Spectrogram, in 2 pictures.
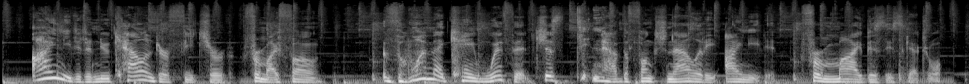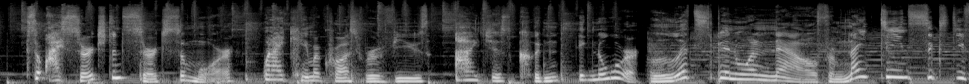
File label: Commercial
